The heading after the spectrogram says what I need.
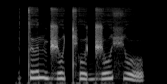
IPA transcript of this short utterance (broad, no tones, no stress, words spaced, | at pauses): tɨnd͡ʒu cʰud͡ʒuçuː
